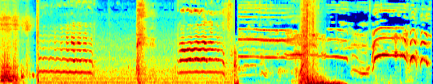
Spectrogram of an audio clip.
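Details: Cat meowing, a kitten crying: long steady harmonic meows, one at the start and another midway, then a sustained wavering cry and a final rising-falling meow, with thumps and clatter between calls.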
